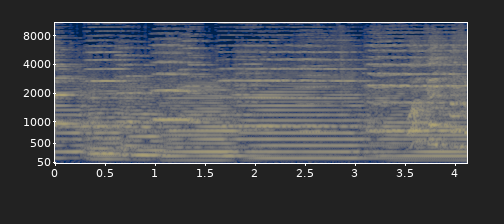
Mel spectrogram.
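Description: Small string ensemble of violins, violas and cellos playing a slow passage of long held notes, changing chord a few times early on and then holding a chord.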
